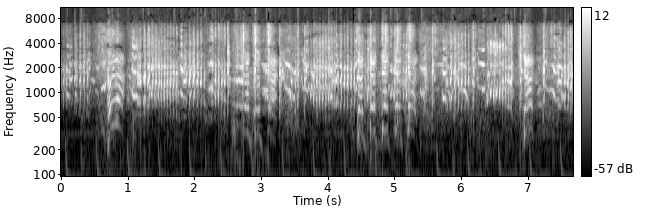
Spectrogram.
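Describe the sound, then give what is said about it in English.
Wild turkeys in a road gobbling loudly and repeatedly, with harsh, rattling calls overlapping almost without pause. “You don't want no wild turkeys. Get out of the road.”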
